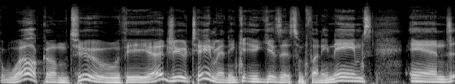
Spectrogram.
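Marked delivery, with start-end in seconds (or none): 0.0-2.4 played-up, slow, official-sounding put-on voice. Describing how a goofy guy plays things up, speaker mimics him: imitating Mort's official voice. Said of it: "he puts on this like official voice".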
